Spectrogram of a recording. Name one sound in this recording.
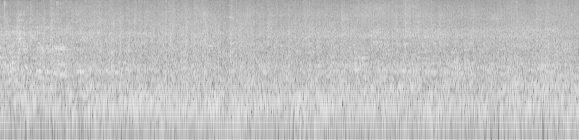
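A train rumbles loudly past at speed, its wheels clattering on the rails.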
